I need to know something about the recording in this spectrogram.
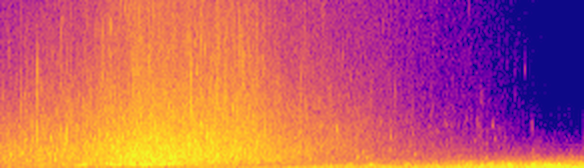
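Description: Ocean waves roll in the sea: a wave swells into a broad rushing wash that peaks and slowly recedes, leaving a low, steady rumble of water and wind. No voices are heard.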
